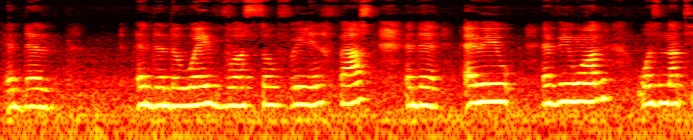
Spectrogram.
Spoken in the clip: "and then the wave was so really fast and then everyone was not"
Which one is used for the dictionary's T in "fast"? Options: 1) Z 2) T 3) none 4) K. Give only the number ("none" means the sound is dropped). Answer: 2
